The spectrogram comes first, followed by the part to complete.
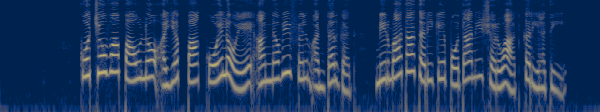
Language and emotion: Gujarati, neutral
